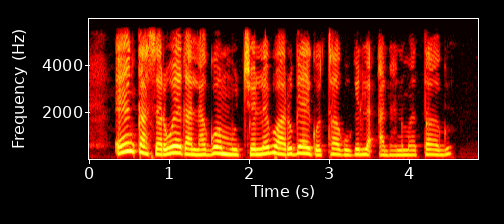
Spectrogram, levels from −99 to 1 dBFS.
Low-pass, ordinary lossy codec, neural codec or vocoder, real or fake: 5.4 kHz; none; none; real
